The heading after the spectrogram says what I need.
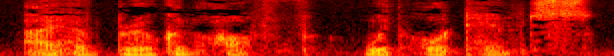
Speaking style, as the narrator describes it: in a still lower voice, he said

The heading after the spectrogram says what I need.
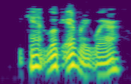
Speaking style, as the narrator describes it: mumbled Benastra miserably

